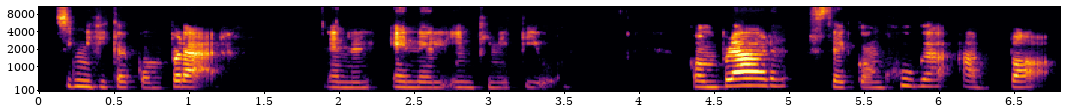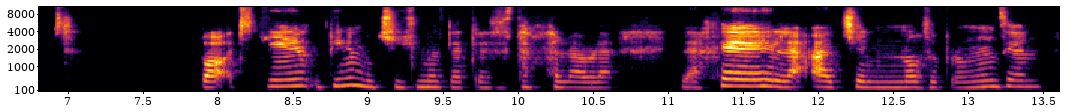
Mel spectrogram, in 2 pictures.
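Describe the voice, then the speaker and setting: A woman's voice: medium pitch, fairly bright tone. A woman with a Mexican Spanish accent, teaching a basic English lesson and patiently spelling out pronunciation. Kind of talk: online class lesson.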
